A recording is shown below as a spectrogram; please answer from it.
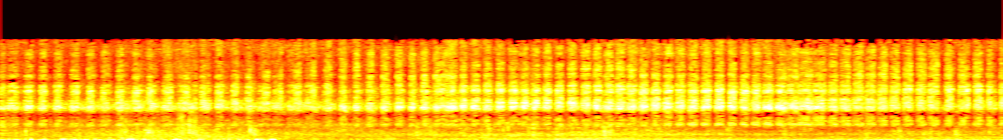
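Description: Chorus of cicadas in the trees: a really loud, high-pitched buzz with a fast, even pulse that holds steady throughout.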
